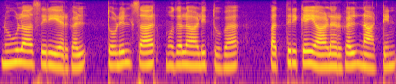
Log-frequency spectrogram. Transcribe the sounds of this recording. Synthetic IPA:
nuːɭaːsɪɾɪjɐɾɣɐɭ | t̪ɔɭɪlsaːɾmʊðɐlaːɭɪt̪ːʊʋɐpɐt̪ːɪɾɪkːɐjaːɭɐɾɣɐɭnaːʈːɪn

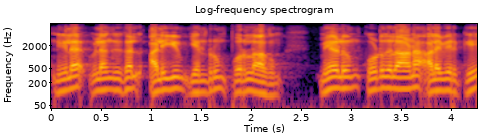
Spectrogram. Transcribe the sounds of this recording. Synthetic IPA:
nɪlɐʋɪlɐŋɡɯɣɐɭʔɐɭɪjɯmɛndrɯmpɔɾɯlaːɣɯmː | eːlɯmkɔɽɯðɐlaːnɐʔɐ̰ɭɐɪʋɪrkɯ

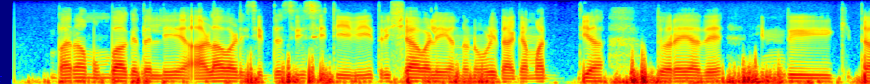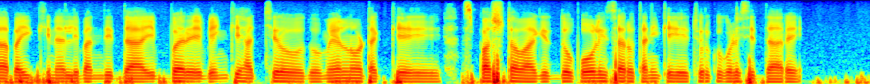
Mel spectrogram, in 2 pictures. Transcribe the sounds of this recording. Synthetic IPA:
bʱɐɾɐmumbaːɡɐd̪ɐlːiɐ̰ɭɐʋɐɭisid̪ːɐsiːsiʈiːʋid̪ɾiʃjaːʋɐɭijɐnːunoːɽid̪aːɡɐmɐd̪jɐd̪ɔɾɛjɐd̪e̞hind̪ukid̪ːɐbɐjkinɐlːibɐnd̪id̪ːɐibːɐɾebe̞ŋkiɦɐt͡ʃːiɾuʋud̪umeːlnoːʈɐkːe̞spɐʂʈɐʋaːɡid̪ːupo̞ːliːsɐɾut̪ɐnikeɡe̞t͡ʃuɾukuɡoɭisid̪ːaːɾe̞

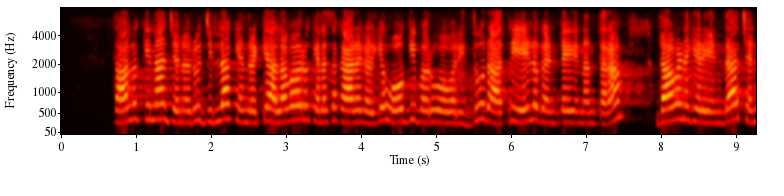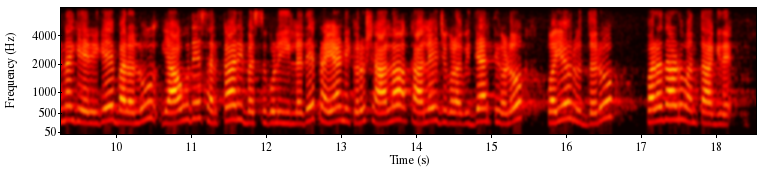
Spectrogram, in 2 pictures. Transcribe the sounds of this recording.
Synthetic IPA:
t̪aːluːkinɐd͡ʒɐnɐɾud͡ʒilːaːkeːnd̪ɾɐkːe̞ɐlɐʋaːɾukɛlɐsɐkaːɾɐɡɐɭiɡe̞ɦo̞ːɡibɐɾuʋɐʋɐɾid̪ːuɾaːt̪ɾieːɭuɡɐɳʈenɐnt̪ɐɾɐ | d̪aːʋɐɳɐɡɛɾejind̪ɐt͡ʃɛnːɐɡeːɾiɡe̞bɐɾɐlujaːʋud̪e̞ːsɐɾkaːɾibɐsːuɡɐɭuilːɐd̪e̞ːpɾɐjaːɳikɐɾuʃaːlakaːleːd͡ʒuɡɐɭɐʋid̪jaːɾt̪ʰiɡɐɭuʋɐjɐɾud̪ːɐɾu | bɐɾɐd̪aːɽuʋɐnt̪aːɡid̪e̞

